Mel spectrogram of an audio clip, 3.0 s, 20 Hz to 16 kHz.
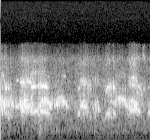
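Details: Migrating cranes over Rochechouart, France, mid-February 2013, one of many passages announcing spring; close, loud rolling trumpet calls overlapping in a continuous chorus with a brief lull near the middle.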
